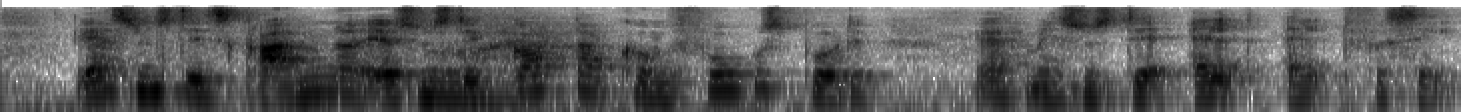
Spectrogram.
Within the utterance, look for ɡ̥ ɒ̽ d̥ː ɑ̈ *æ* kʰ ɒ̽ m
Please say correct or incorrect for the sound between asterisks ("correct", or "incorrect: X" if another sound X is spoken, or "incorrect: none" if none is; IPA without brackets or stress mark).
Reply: correct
